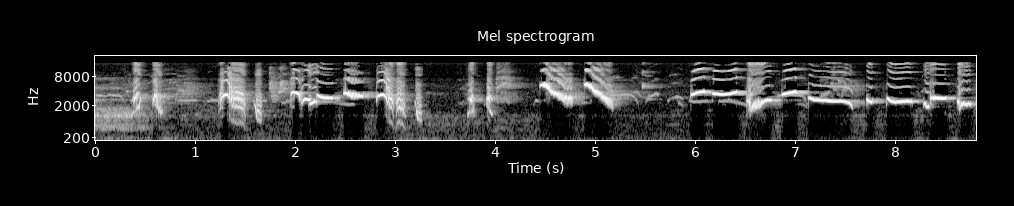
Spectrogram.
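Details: Oriental magpie-robin kept at home, a lure recording for morning, noon and night meant to make birds sing: bursts of sharp sweeping whistles, chirps and slurred notes, rapid and varied, with brief pauses between phrases.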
